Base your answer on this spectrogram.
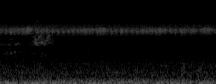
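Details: Crickets heard outdoors in summer in Japan, on the way to a supermarket: a faint, steady, high-pitched shrill band runs unbroken throughout, over a low background rumble.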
